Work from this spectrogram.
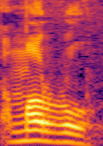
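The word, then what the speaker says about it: مرّ: Okay, and the fourth word is Marru. Ra with Tashdid plus it has a Dhamma.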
